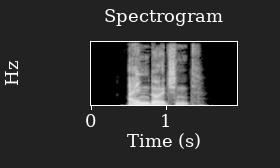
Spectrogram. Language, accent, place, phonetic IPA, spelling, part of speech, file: German, Germany, Berlin, [ˈaɪ̯nˌdɔɪ̯t͡ʃn̩t], eindeutschend, verb, De-eindeutschend.ogg
- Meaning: present participle of eindeutschen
